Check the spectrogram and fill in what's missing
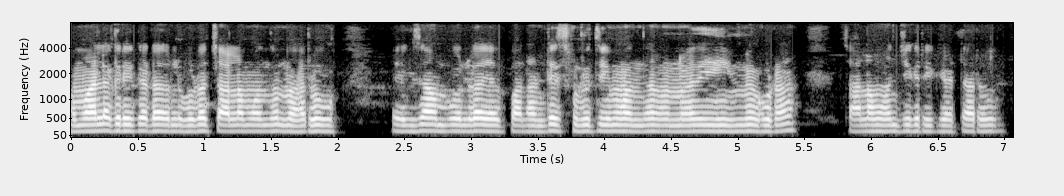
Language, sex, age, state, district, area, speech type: Telugu, male, 18-30, Telangana, Sangareddy, urban, spontaneous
